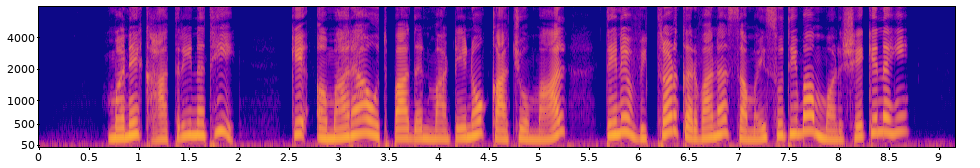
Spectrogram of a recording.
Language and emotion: Gujarati, fearful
